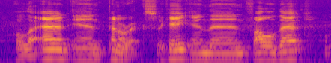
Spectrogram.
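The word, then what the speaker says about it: PNLRX: And the third one is Penelrex. And in case if you're wondering, Penelrex is spelled P-N-L-R-X.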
